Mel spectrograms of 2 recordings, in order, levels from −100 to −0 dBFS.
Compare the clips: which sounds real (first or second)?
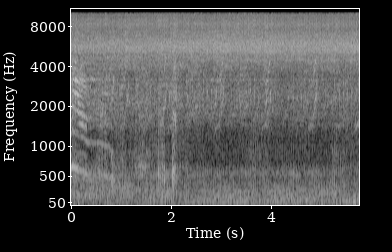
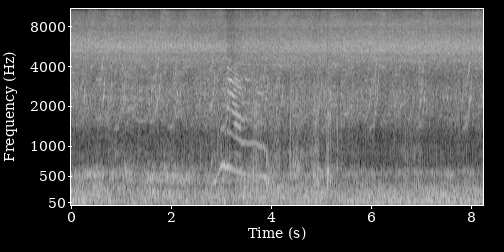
second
